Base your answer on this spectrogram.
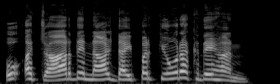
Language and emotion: Punjabi, disgusted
